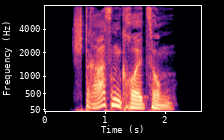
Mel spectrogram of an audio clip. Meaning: crossroads, street intersection, road junction
- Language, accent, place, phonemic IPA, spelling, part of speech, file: German, Germany, Berlin, /ˈʃtraːsn̩krɔ͜yt͜sʊŋ/, Straßenkreuzung, noun, De-Straßenkreuzung.ogg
